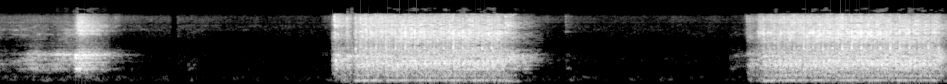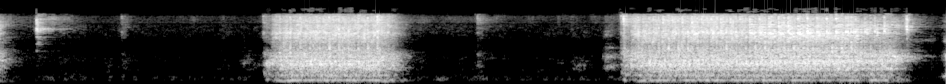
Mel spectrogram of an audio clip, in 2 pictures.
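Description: A sewing machine stitches along the edge of a piece of fabric, running in four loud, steady bursts of one to two seconds each, with short quiet pauses between them.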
